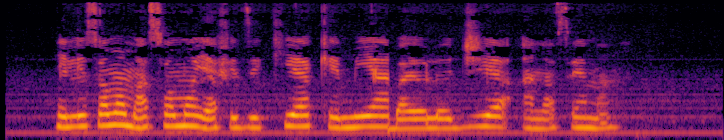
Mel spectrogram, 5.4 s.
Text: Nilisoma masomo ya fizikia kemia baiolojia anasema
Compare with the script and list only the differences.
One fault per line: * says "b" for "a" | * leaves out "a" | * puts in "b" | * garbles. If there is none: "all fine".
all fine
